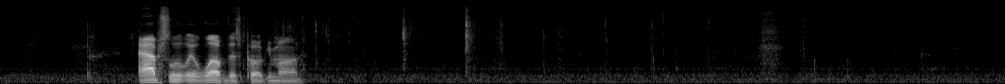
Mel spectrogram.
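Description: A plastic card sleeve crinkles.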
